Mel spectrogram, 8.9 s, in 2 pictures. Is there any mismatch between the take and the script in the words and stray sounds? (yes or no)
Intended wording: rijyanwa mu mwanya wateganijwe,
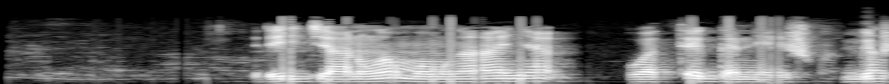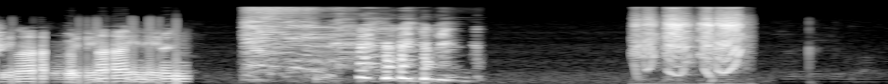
yes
